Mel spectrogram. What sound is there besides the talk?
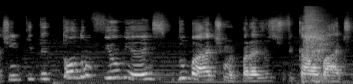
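sneeze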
